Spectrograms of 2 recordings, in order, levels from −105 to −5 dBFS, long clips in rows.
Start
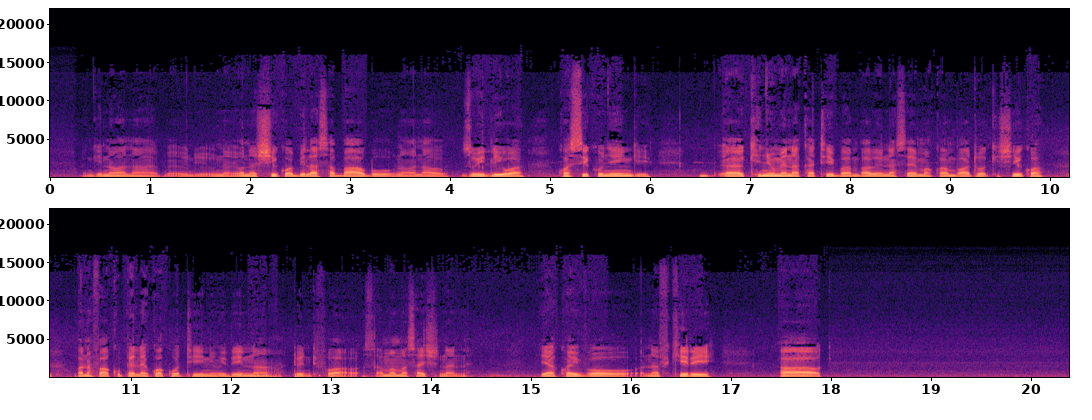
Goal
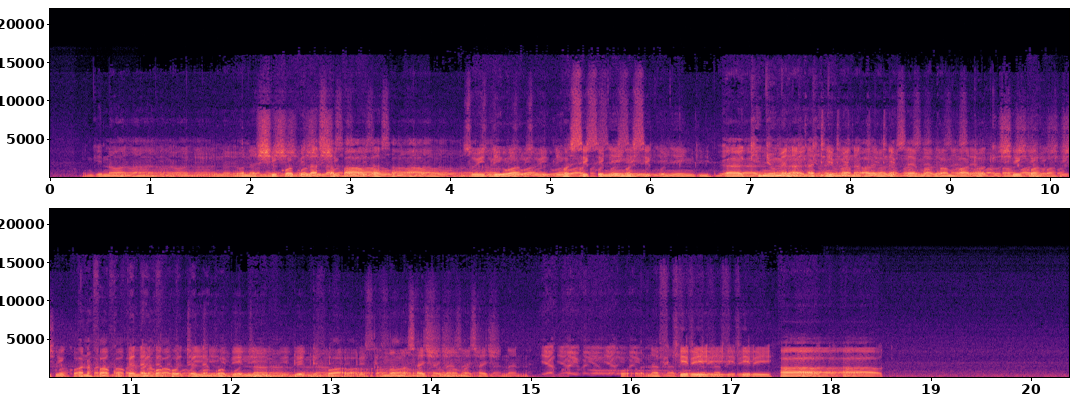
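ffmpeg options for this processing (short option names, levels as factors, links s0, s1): -filter_complex "[0:a]asettb=1/sr,asplit=3[s0][s1][s2];[s0]atrim=end=14.754[s3];[s1]atrim=start=14.75:end=15.9,asetpts=PTS-STARTPTS,afade=t=in:d=0.004:c=qsin,afade=t=out:st=1.146:d=0.004:c=qsin,highpass=1400[s4];[s2]atrim=start=15.896[s5];[s3][s4]acrossfade=d=0.004:c1=hsin:c2=qsin[s6];[s6][s5]acrossfade=d=0.004:c1=qsin:c2=hsin,asplit=2[s7][s8];[s8]aecho=0:1:157|263|470|621:0.501|0.2|0.282|0.562[s9];[s7][s9]amix=inputs=2:normalize=0"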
